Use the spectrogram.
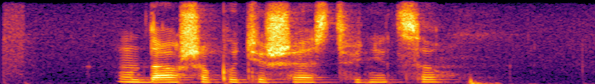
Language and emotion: Russian, neutral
